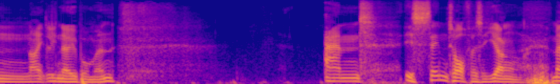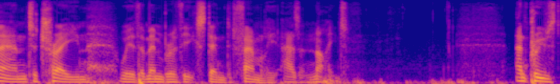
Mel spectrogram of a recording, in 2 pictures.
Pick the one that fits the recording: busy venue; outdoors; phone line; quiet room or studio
outdoors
